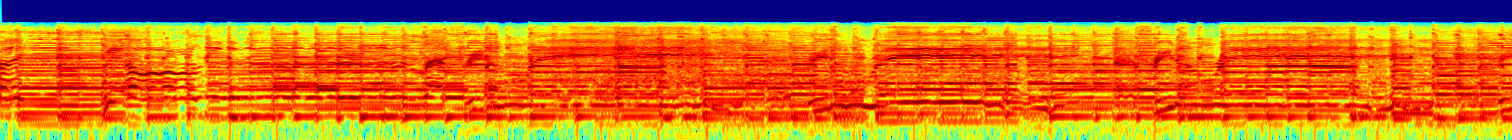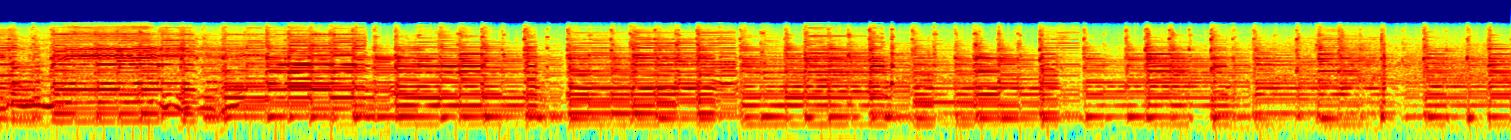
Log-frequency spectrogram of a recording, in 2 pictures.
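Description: Instrumental guitar passage of a folk-rock song: strummed acoustic guitar with melody notes that glide between pitches over it, no vocals. It gets somewhat quieter in the last third.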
